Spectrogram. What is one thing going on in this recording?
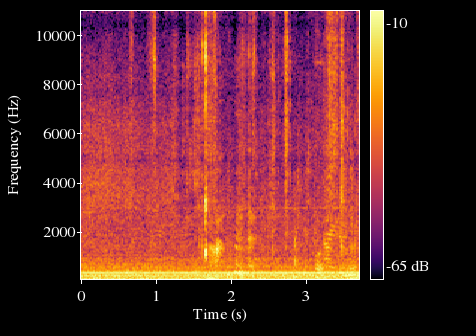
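Playing cards shuffle and slap softly between hands.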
